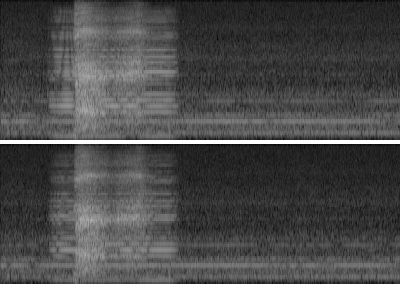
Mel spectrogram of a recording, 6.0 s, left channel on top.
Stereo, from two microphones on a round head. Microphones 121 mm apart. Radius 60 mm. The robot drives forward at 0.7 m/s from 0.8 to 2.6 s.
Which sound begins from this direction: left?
Breathing, at 1.1 s.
